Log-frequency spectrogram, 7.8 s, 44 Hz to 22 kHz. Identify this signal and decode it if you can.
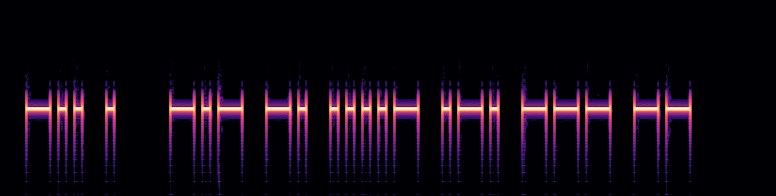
Morse code, heard as a keyed tone, about 15 wpm, 700 Hz. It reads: DE KN4ROM
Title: USA Callsign DE Callsign 15wpm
